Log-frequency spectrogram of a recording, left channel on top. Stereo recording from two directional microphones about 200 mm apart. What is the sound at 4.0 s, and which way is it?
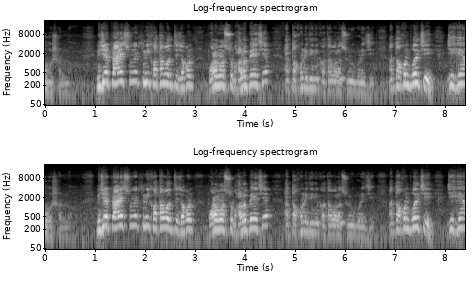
Speech, 30° right (ahead or behind).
